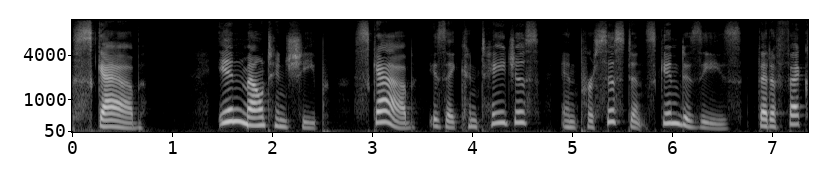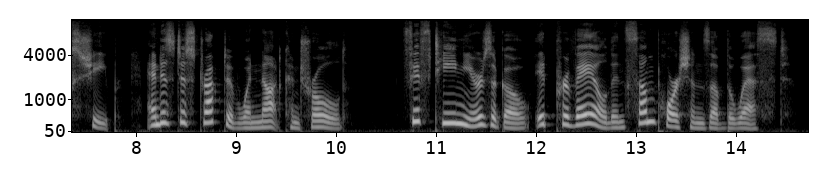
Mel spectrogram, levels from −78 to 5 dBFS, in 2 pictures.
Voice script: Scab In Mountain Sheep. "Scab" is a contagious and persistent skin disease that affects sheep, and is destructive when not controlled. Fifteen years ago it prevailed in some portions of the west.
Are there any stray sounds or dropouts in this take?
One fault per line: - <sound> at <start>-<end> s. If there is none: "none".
none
